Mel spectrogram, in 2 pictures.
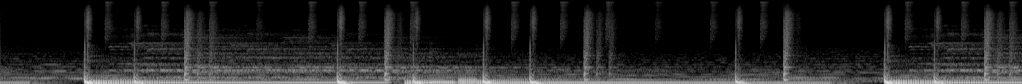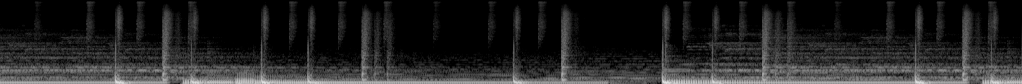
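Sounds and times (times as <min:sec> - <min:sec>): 
music beat: 0:00.9 - 0:02.3, 0:03.1 - 0:08.1, 0:08.9 - 0:10.3, 0:11.1 - 0:16.1, 0:16.9 - 0:18.3, 0:19.1 - 0:20.4.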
